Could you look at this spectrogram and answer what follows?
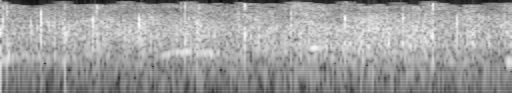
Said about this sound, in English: I said to the first service, we clap for anything, right? You know, we're having a baby.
